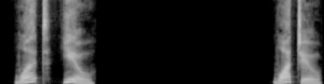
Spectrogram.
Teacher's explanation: cuando la T va seguida de la Y, forman el sonido que se usa para pronunciar la ch del inglés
